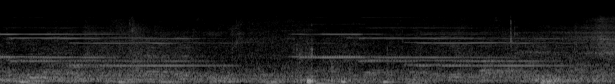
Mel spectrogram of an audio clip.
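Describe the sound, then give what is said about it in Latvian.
A steady electric bell rings continuously in the Latvian parliament (Saeima) to call a vote, its bright tone hanging over a low murmur of voices and shuffling. “Lūdzu zvanu.”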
